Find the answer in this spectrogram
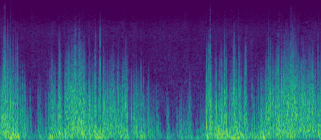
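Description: Wind buffeting a phone's microphone in loud, irregular gusts.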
